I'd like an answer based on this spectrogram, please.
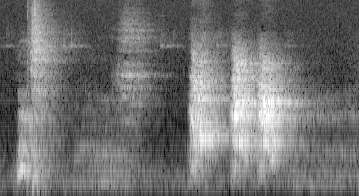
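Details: Little dog indoors barking at Manolo, a large dog kept behind a door; sharp yappy barks, one then a fainter one, followed by a rapid burst of three close barks.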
